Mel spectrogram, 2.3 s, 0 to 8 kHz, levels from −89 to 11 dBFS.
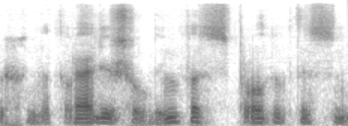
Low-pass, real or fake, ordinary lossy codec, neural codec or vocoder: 7.2 kHz; fake; AAC, 32 kbps; codec, 16 kHz, 0.8 kbps, ZipCodec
